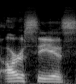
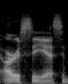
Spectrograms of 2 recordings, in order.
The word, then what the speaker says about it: Arceus: uh running around pronouncing they don't want kids a pokemon with the word arse in the beginning of the name so yes it's supposed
